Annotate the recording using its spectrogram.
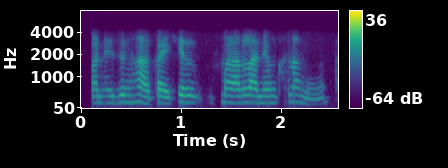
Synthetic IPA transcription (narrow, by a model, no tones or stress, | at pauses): manezɯŋɦakajkʰeɾmalaneŋkʰanaŋɔ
